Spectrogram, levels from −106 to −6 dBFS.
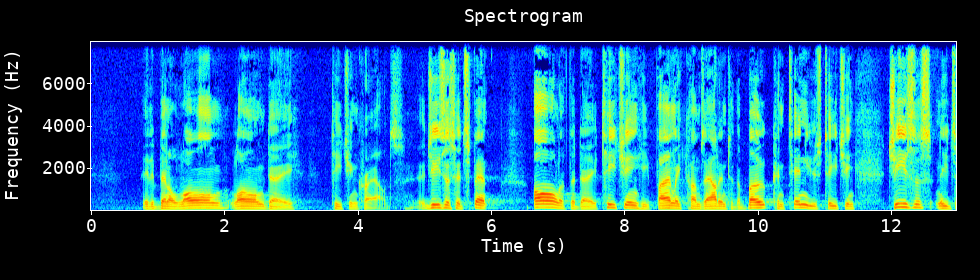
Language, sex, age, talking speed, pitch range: English, male, 50-69, 130 wpm, 105-140 Hz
